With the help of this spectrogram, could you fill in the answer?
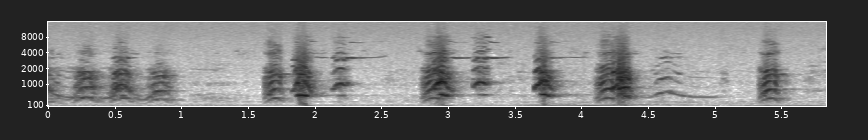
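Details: Three Alsatian guard dogs outside: a quick triple bark, then deep, forceful single barks spaced about half a second apart, one followed by a short rising-falling whine.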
